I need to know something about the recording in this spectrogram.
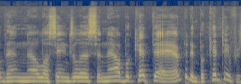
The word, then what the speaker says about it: Boquete: I mean, Boquete. Rhymes with you know. spaghetti. Spaghetti. Boquete.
